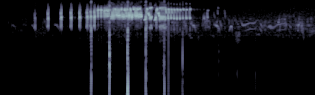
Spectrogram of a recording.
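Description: A corn bunting gives a few high ticks that quicken into a dry, jangling trill, like shaken keys, then trail off. A few sharp clicks break in.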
